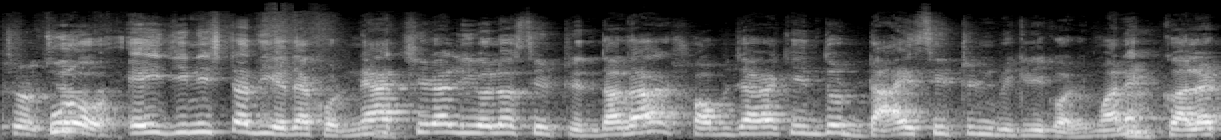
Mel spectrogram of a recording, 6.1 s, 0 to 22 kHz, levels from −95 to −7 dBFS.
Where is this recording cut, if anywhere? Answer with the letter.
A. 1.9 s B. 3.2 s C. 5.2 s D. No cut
D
